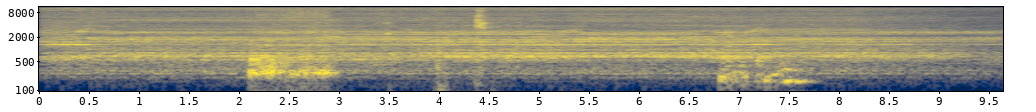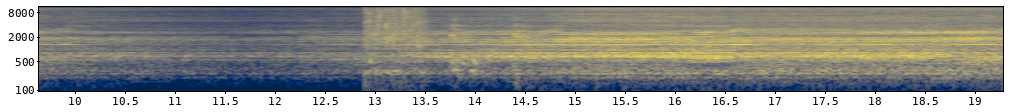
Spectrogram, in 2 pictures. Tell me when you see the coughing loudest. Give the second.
7 s.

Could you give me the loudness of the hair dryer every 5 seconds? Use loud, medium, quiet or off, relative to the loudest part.
loud, loud, medium, loud.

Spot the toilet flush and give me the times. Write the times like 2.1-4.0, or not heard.
2.1-3.0, 12.8-13.6.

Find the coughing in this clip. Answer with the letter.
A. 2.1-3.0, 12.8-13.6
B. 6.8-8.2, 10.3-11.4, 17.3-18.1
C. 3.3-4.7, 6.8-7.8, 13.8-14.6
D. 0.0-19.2
C.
